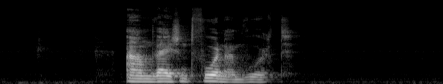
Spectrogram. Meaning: demonstrative pronoun
- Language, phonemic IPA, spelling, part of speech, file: Dutch, /ˌaːnˌʋɛi̯.zənt ˈvoːr.naːm.ʋoːrt/, aanwijzend voornaamwoord, noun, Nl-aanwijzend voornaamwoord.ogg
